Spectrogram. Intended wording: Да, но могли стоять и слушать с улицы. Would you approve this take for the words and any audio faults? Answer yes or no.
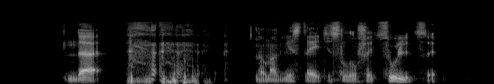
no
